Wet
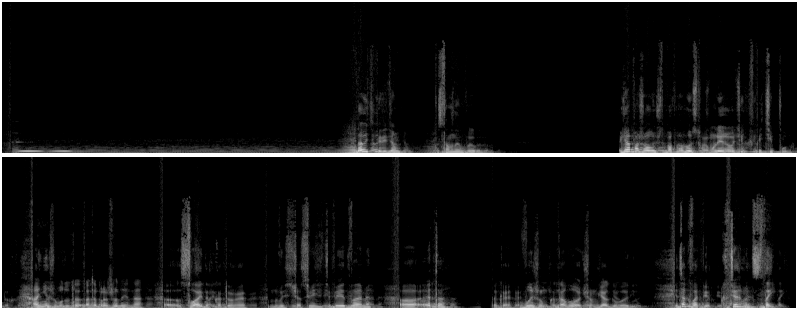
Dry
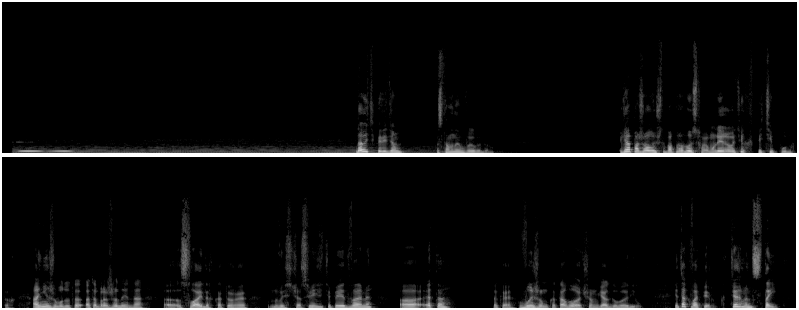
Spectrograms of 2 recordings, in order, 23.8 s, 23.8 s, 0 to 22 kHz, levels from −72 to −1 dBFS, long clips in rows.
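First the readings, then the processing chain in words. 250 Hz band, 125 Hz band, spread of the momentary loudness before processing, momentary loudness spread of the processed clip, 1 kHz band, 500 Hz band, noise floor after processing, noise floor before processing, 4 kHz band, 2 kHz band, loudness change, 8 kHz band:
+2.0 dB, +2.5 dB, 15 LU, 15 LU, +2.0 dB, +2.0 dB, -81 dBFS, under -85 dBFS, +4.5 dB, +2.5 dB, +2.0 dB, +5.5 dB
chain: high shelf 11000 Hz +4 dB; notches 60/120/180/240/300 Hz; companded quantiser 8-bit; echo 0.186 s -18.5 dB; backwards sustainer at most 91 dB/s; gain +1.5 dB

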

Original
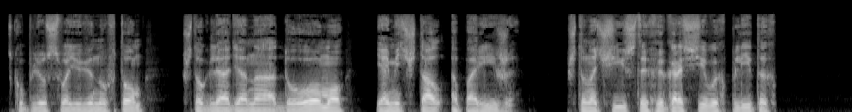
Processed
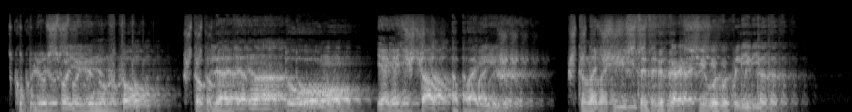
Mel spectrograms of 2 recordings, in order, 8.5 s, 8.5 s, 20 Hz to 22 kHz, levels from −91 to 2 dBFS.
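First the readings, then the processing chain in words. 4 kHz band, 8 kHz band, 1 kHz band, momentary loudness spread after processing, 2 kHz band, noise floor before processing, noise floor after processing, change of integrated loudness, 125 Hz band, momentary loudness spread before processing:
-7.5 dB, -13.0 dB, -0.5 dB, 12 LU, -1.0 dB, -85 dBFS, -82 dBFS, -5.5 dB, -17.0 dB, 9 LU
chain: three-band isolator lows -20 dB, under 410 Hz, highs -18 dB, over 2300 Hz; compressor 2:1, threshold -28 dBFS, peak gain reduction 9 dB; flange 1.6 Hz, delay 4.5 ms, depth 6.9 ms, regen +33%; feedback echo 0.104 s, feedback 31%, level -3.5 dB; gain +8 dB

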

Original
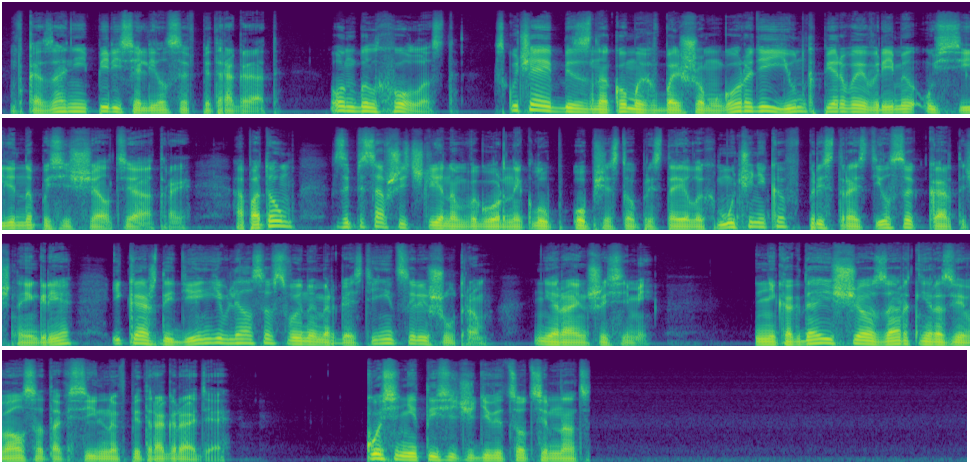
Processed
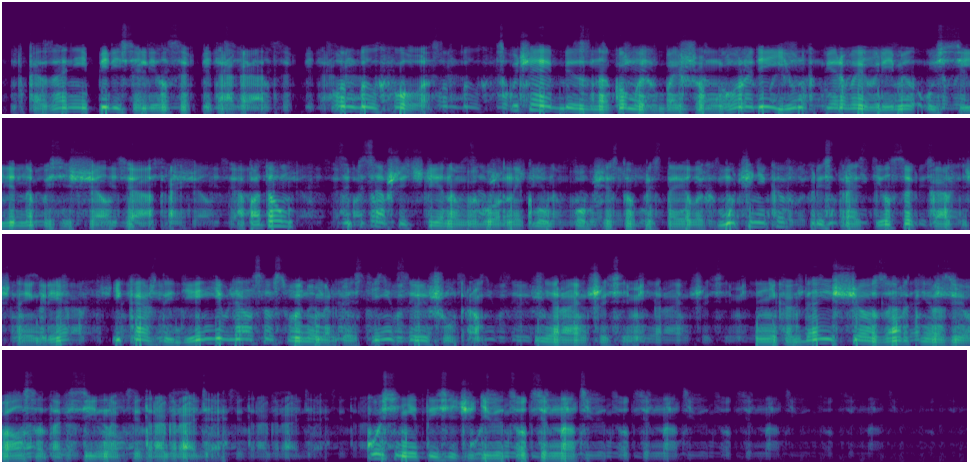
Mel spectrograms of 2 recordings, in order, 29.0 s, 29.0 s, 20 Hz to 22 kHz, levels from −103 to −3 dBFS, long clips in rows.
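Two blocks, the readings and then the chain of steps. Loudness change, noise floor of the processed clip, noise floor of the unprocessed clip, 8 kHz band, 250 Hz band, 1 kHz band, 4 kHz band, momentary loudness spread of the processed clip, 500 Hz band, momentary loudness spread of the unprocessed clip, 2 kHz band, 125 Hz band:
-20.0 dB, -80 dBFS, -67 dBFS, under -40 dB, -23.0 dB, -15.5 dB, -22.5 dB, 16 LU, -22.5 dB, 9 LU, -13.0 dB, -34.5 dB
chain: HPF 120 Hz 12 dB/oct; high shelf 3200 Hz -9 dB; in parallel at -0.5 dB: limiter -9 dBFS, peak gain reduction 7.5 dB; on the sum: vowel filter a; fixed phaser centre 330 Hz, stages 4; chopper 6.7 Hz, depth 65%, duty 20%; air absorption 150 m; fixed phaser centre 1600 Hz, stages 6; on a send: thinning echo 0.767 s, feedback 31%, high-pass 380 Hz, level -13.5 dB; on the sum: gain +8 dB

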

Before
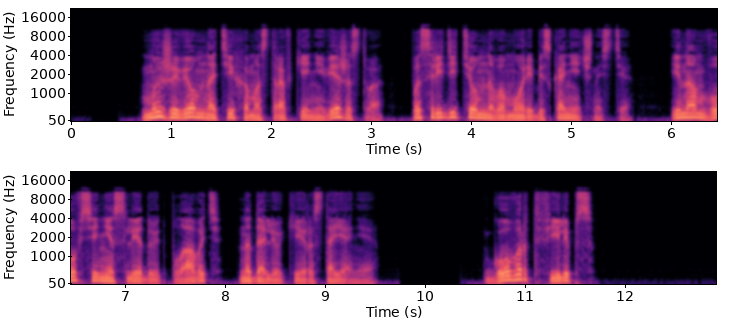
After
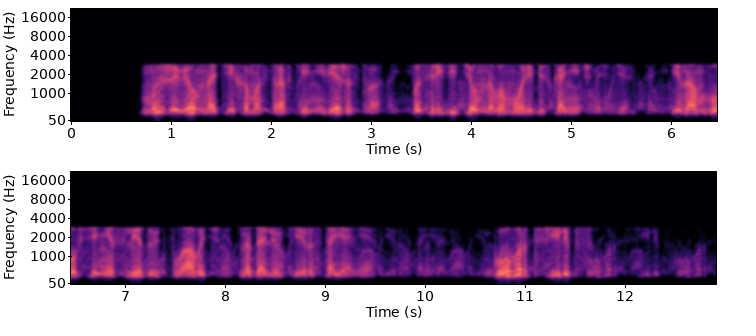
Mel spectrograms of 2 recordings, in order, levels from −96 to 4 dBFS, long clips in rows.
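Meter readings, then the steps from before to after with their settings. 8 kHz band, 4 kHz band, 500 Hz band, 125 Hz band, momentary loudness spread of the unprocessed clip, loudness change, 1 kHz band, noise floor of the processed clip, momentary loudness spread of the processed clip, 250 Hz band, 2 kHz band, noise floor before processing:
under -40 dB, under -15 dB, -2.0 dB, under -40 dB, 13 LU, -6.0 dB, -1.0 dB, under -85 dBFS, 17 LU, -10.5 dB, -0.5 dB, under -85 dBFS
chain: low shelf 470 Hz -4 dB; narrowing echo 0.898 s, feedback 72%, band-pass 820 Hz, level -23 dB; FFT band-pass 310–2800 Hz

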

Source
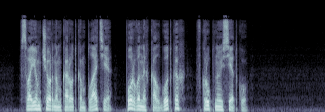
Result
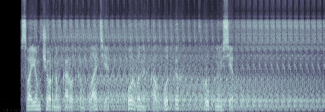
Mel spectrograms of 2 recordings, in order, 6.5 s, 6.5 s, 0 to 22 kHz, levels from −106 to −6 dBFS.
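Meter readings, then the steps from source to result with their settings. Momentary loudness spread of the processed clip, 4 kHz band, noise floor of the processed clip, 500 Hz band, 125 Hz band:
10 LU, +11.0 dB, under -85 dBFS, +1.5 dB, -6.5 dB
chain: gate with hold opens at -54 dBFS; RIAA curve recording; sample leveller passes 1; swelling echo 0.117 s, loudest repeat 8, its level -16.5 dB

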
